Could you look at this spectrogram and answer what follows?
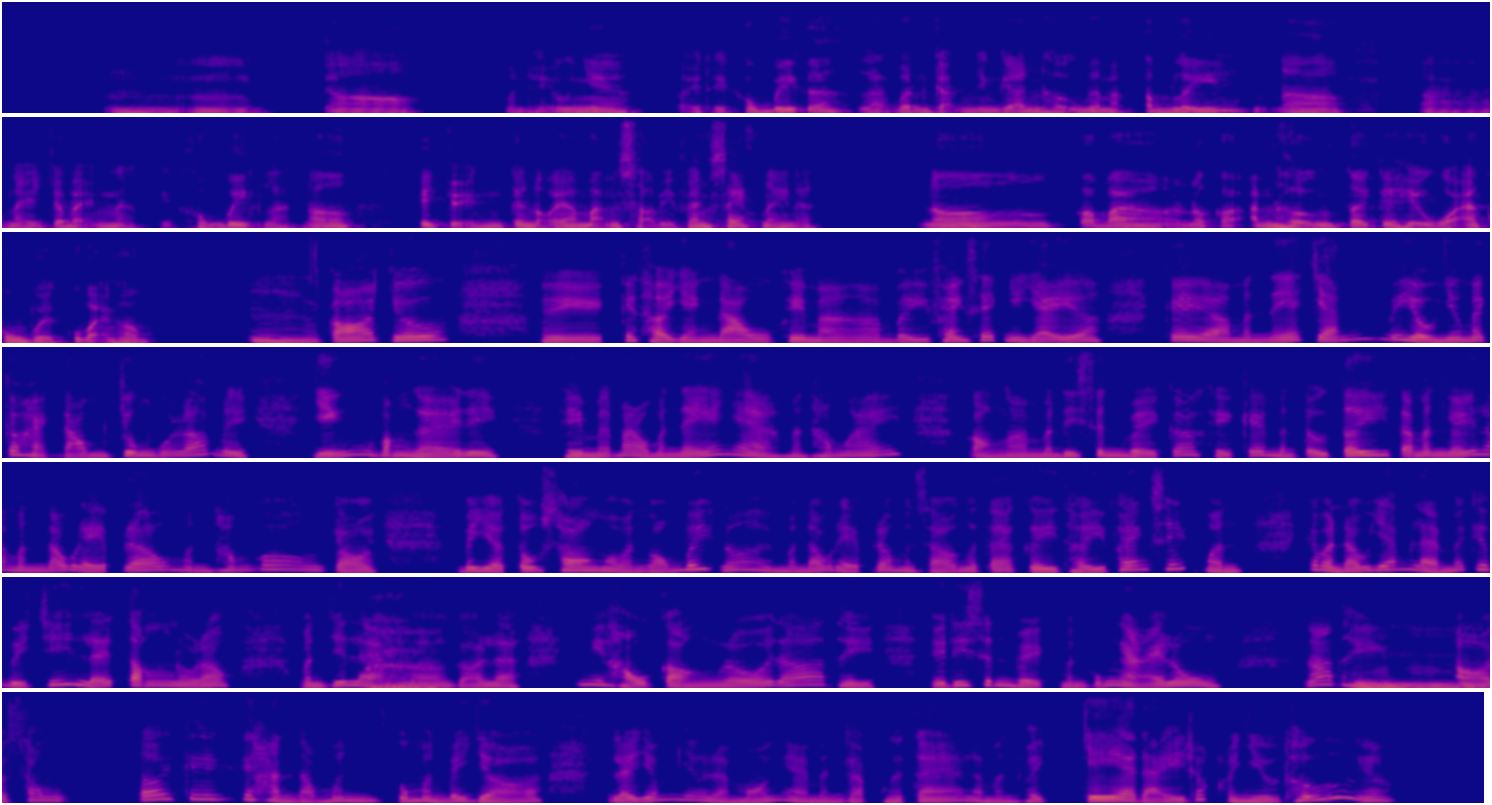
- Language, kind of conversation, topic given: Vietnamese, advice, Làm sao vượt qua nỗi sợ bị phán xét khi muốn thử điều mới?
- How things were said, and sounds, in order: tapping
